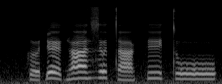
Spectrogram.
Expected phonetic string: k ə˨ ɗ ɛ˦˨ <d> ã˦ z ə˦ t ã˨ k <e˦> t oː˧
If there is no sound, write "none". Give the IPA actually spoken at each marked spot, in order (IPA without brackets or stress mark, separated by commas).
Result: ɡ, e˦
